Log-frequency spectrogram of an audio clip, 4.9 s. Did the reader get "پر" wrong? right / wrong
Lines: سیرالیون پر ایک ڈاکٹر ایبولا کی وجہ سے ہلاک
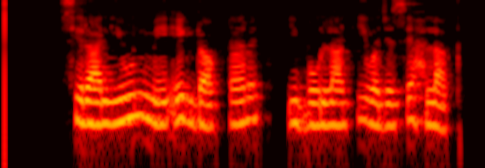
wrong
